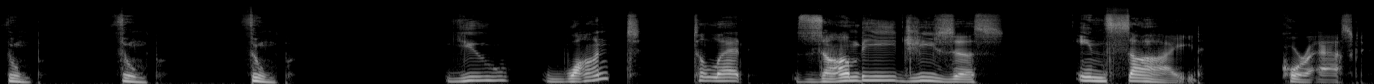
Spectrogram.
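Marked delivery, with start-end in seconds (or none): 4.4-12.0 deliberate incredulous slow-down; slow, each word separate. Acted. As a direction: drag out every word at half speed, rising high. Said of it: "releasing each word slowly".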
